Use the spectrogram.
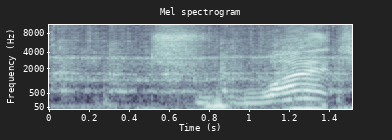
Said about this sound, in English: what was that noise? What was that? That was a timer. It was a crazy timer.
